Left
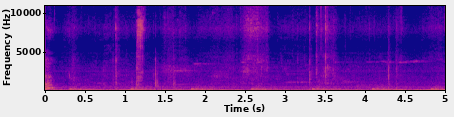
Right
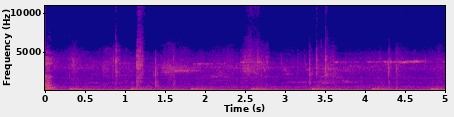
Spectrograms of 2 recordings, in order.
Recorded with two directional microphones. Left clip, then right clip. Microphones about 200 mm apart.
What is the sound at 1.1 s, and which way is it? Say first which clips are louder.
Printer: even; 25° left (ahead or behind).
